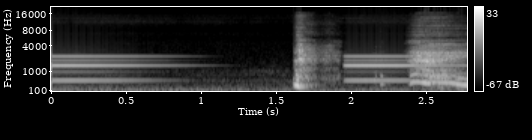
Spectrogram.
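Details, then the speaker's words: Philips IntelliVue MX400 patient monitor sounding a high priority desaturation alarm after the demonstrator held their breath: loud ringing tones that fade and return, with a brief noise burst; the alarm latches and persists after the issue resolves. "Those are high priority alarms, and as you can see, it's latching, so it's still there, present even once the issue itself is resolved."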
